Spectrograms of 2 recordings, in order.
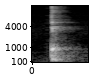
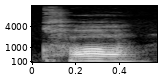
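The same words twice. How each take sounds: First: K popped far back in the throat; throaty ejective k, popped hard. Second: Said in the usual way. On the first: Shown as a demonstration. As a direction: pop the k from deep in the throat. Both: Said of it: "So ka and k".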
